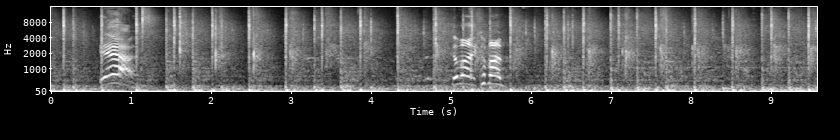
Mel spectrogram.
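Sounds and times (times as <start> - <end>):
driving drum beat: 0.0 - 9.5
person calling out over drum beat: 0.6 - 1.1
speech: 5.4 - 5.8.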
